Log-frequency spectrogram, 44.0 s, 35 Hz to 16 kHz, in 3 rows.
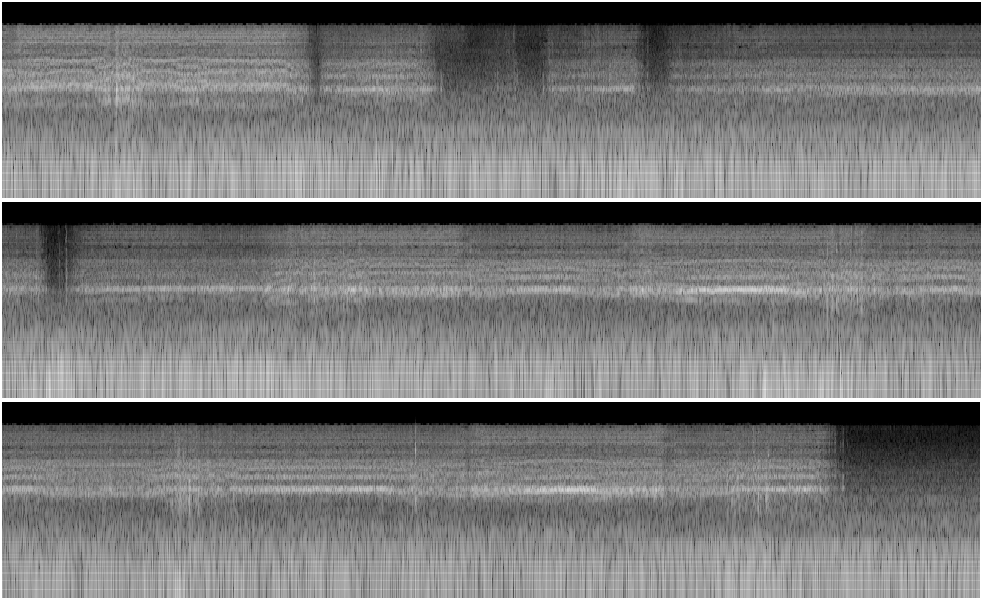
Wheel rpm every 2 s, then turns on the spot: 160, 160, 80, 30, 40, 60, 70, 50, 60, 100, 120, 110, 110, 120, 110, 110, 120, 110, 110, 110, 90, 0.
6-8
